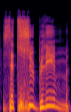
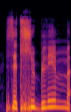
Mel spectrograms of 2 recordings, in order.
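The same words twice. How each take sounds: The two takes are said the same way.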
